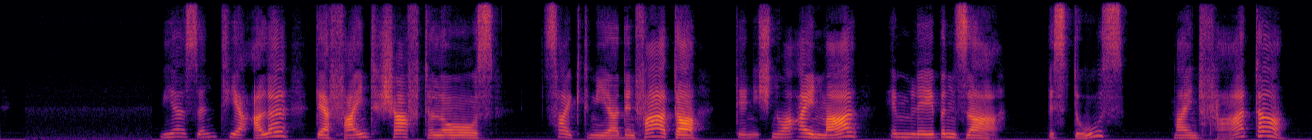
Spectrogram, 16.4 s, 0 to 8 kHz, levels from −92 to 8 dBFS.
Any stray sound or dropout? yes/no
no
